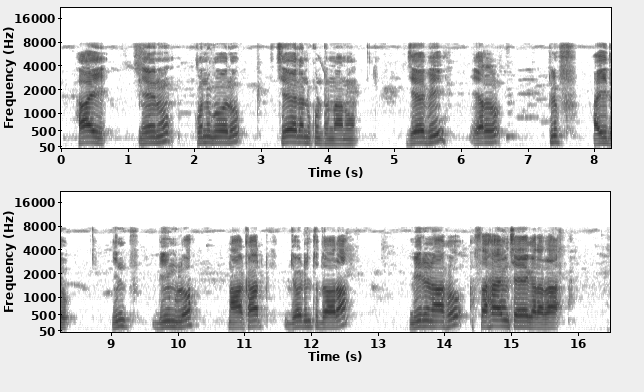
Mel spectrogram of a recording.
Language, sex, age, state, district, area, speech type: Telugu, male, 45-60, Andhra Pradesh, Sri Balaji, rural, read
